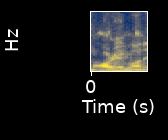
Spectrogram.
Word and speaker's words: Aaryaman: take this opportunity to connect correct my awful pronunciation no thank you Robert um thank you for that introduction aryaman is is fine most people call me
